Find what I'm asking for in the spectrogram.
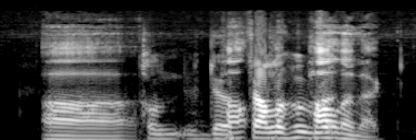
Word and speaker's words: Palahniuk: I'm not sure how to pronounce his name. Chuck Palahniuk? – Palahniuk. Yeah. – Palahniuk.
